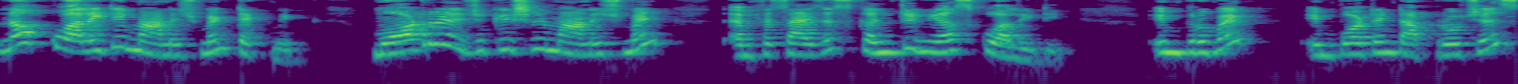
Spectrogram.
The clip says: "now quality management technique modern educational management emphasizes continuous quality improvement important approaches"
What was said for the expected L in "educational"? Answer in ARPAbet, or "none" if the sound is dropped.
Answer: N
